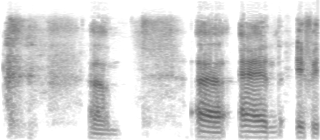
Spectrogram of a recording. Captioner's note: chuckling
